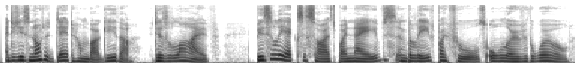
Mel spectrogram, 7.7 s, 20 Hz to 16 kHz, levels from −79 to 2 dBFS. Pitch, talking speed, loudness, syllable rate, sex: 160 Hz, 180 wpm, -17 LUFS, 5.2 syllables/s, female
